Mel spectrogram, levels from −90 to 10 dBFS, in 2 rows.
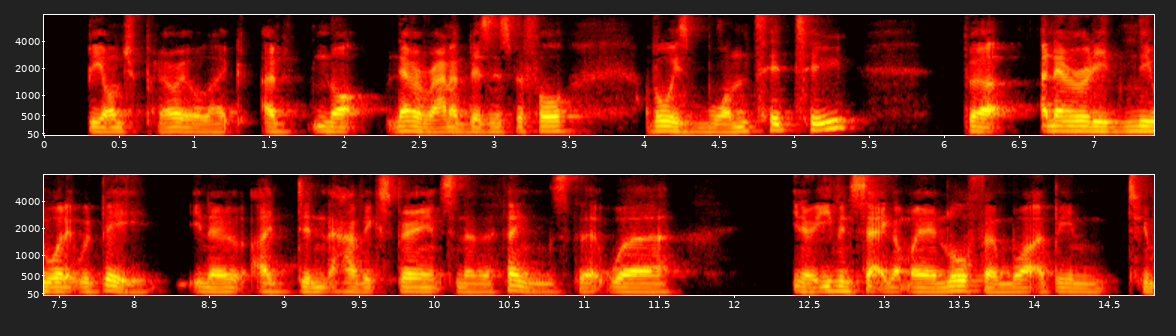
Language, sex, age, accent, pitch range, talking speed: English, male, 20-39, British, 100-110 Hz, 190 wpm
